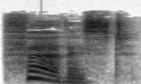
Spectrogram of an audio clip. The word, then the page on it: furthest: British English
